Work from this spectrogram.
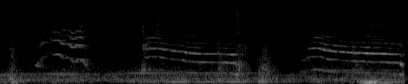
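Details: Garfield the cat, lying in a tub of water, meows three times: a short wavering first cry, then two longer, smoother meows that slide downward, with a low hum and a soft thump near the end.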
